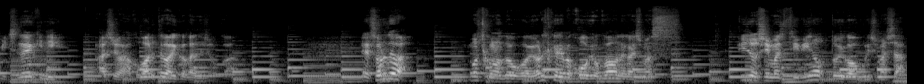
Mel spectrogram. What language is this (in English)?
Japanese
